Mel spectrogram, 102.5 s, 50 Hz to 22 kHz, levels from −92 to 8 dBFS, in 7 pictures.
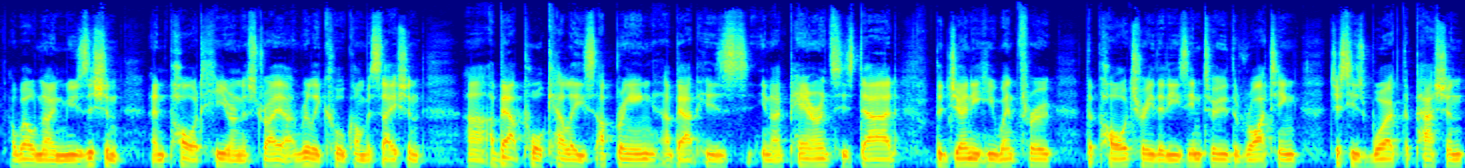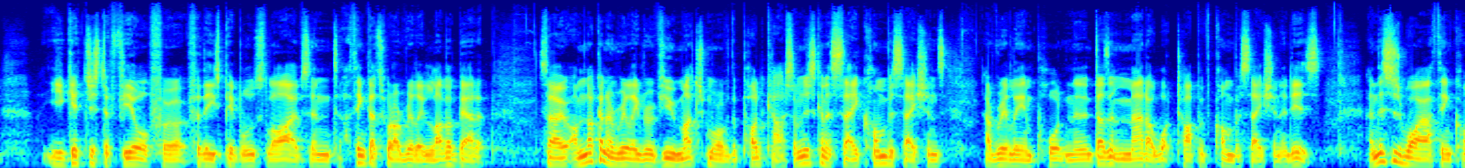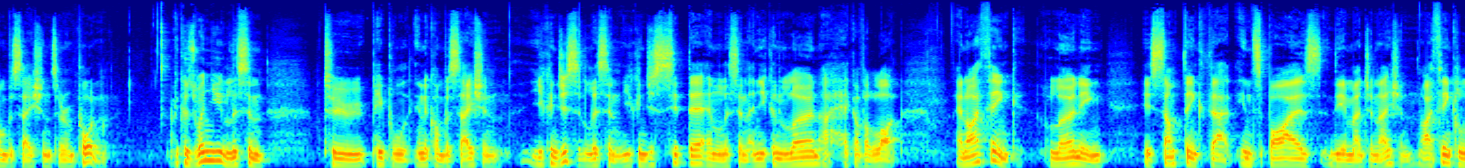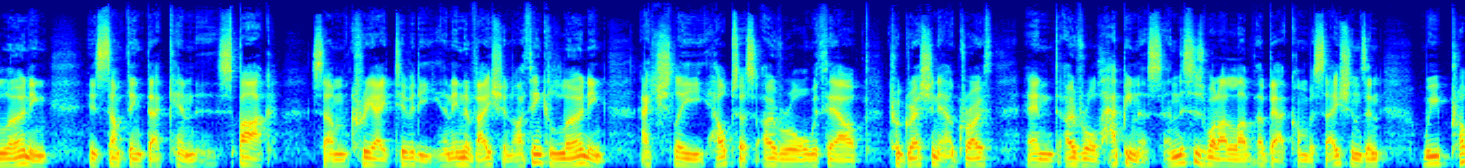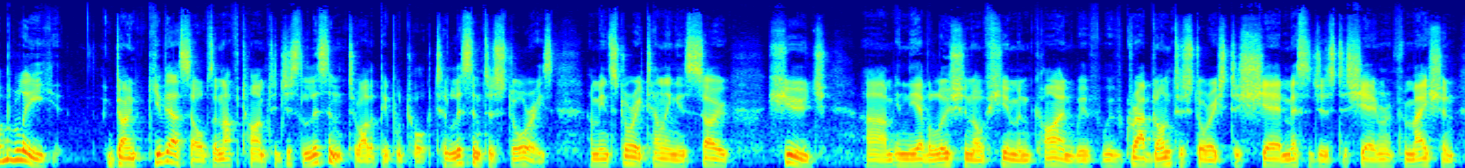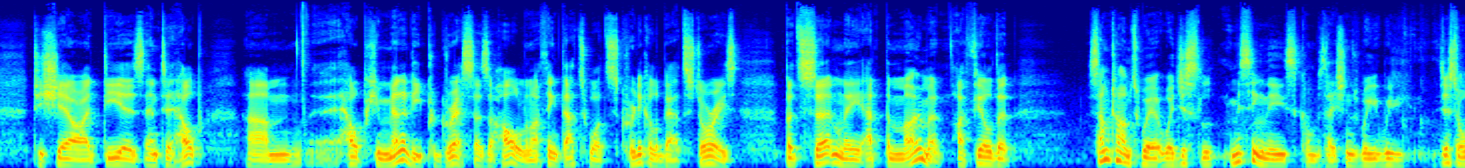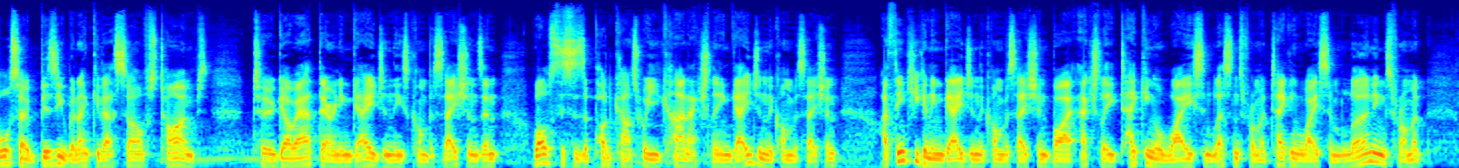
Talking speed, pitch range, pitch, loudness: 180 wpm, 95-110 Hz, 100 Hz, -20 LUFS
